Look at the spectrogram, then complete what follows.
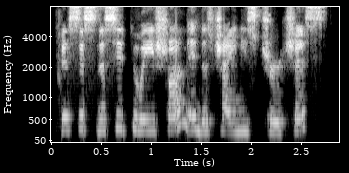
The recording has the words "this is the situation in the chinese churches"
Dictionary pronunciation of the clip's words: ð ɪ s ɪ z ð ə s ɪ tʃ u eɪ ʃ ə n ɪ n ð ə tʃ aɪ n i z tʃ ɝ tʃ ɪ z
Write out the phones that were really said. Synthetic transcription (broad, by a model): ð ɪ s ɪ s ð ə s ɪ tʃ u eɪ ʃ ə n ɪ n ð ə tʃ aɪ n i s tʃ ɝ tʃ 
